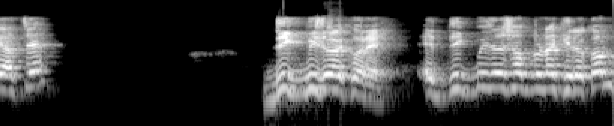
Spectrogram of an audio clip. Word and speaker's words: দিগ্বিজয়: তাহলে বাংলা সন্ধি সূত্রে আগত ক এর স্থানে গ, মানে কটা যদি গ হয়ে যায় ওই গ সাথে যদি ব যুক্ত হয় ওই বর উচ্চারণ ঠিক থাকবে।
